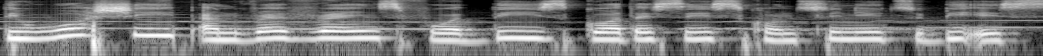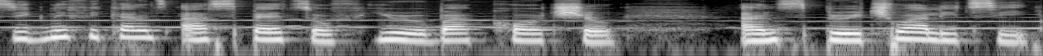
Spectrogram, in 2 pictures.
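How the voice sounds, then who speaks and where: A woman tells a folktale in scripted narration, as a storyteller addressing an audience of viewers. Her pitch sits in the middle range for a woman. She takes her time with a slow delivery, and soft music plays faintly behind her. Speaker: storyteller and channel host.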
